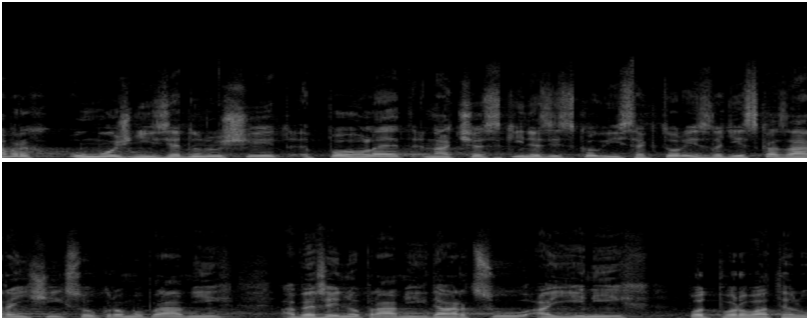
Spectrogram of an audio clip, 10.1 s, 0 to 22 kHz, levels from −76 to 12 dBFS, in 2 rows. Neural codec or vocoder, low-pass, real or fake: none; 14.4 kHz; real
